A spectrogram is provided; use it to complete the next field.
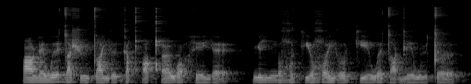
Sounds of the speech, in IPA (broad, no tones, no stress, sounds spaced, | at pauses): ɑ ɳ ɛ w ɘ d ɑ ʃ ʉ d̪ ɑ j ɘ ɡ ɛ qʼ ɔ qʼ ʉ w ɔ h e j ɛ | ɳ i ŋ ɘ ʁʷ ə kʲ ʉ ʁʷ ɛ j ɤ kʲ e w ə d ɑ ɡ e w ʉ t ə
